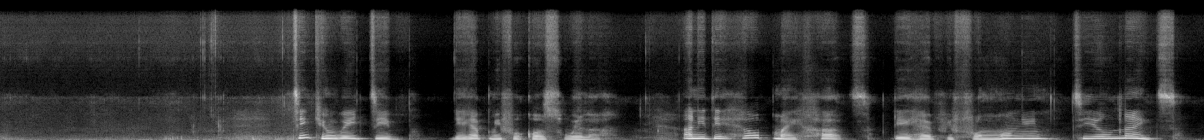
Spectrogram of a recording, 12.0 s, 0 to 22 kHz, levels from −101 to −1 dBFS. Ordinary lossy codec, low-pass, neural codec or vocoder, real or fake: none; 19.8 kHz; codec, 44.1 kHz, 7.8 kbps, DAC; fake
